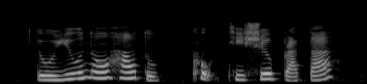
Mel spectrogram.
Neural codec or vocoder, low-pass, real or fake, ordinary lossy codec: none; 7.2 kHz; real; none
